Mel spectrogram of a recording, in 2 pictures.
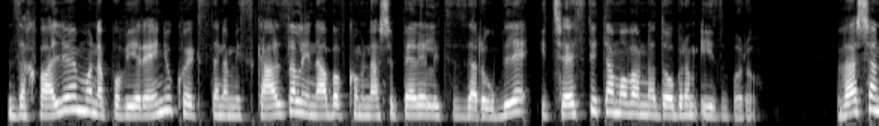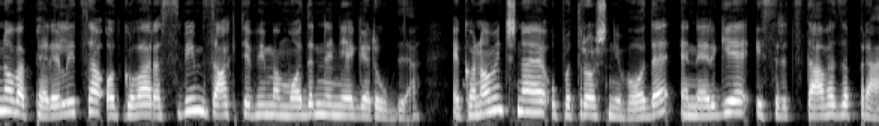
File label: female croatian voice over talent narrative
